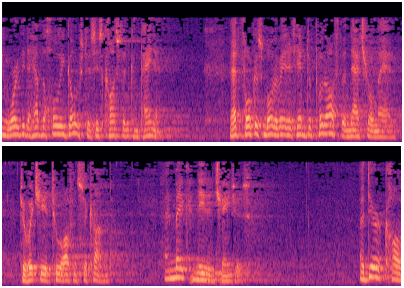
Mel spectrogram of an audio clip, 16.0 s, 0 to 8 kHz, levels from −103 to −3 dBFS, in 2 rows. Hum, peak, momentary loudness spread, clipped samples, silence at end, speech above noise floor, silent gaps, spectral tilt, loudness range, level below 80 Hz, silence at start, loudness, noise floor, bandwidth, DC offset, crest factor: none; -6 dBFS; 18 LU; under 0.1%; 0 s; 27 dB; none; -10.5 dB/octave; 5 LU; -64 dBFS; 0 s; -26 LUFS; -52 dBFS; 5.8 kHz; under 0.1%; 20 dB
